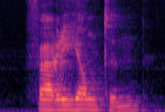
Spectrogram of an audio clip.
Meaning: plural of variant
- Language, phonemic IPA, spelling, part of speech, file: Dutch, /ˌvariˈjɑntə(n)/, varianten, noun, Nl-varianten.ogg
